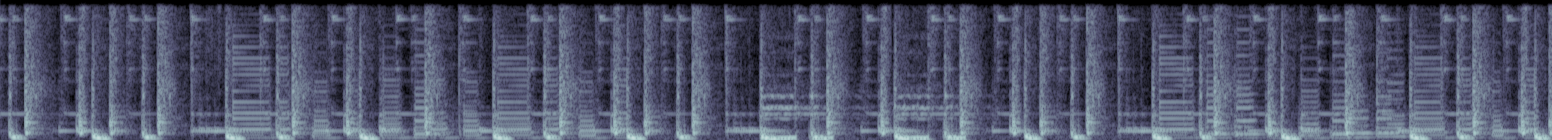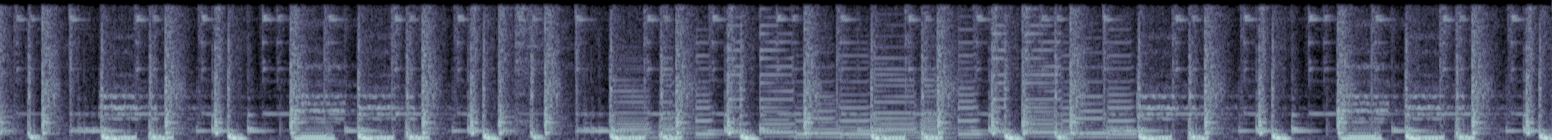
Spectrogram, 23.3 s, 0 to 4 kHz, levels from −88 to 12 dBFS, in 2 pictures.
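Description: At 6.68 to 6.70 s, a skip ahead. About a second of audio was dropped. Playback jumps straight forward with no gap filling the join.

Jitter buffer speed-up follows at 7.37 to 9.03 s, 10.05 to 10.81 s, 11.20 to 13.75 s and 14.24 to 17.81 s. The receiver trimmed pitch periods to shed backed-up delay. The audio runs 4 to 9 percent fast at unchanged pitch and sounds hurried in the first three stretches. Nothing above 4 kHz is present, which fits a narrowband call codec such as G.711.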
